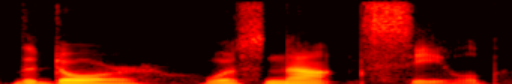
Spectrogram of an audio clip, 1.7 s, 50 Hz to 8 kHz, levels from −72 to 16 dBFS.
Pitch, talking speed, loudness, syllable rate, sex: 100 Hz, 175 wpm, -20 LUFS, 4.1 syllables/s, male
